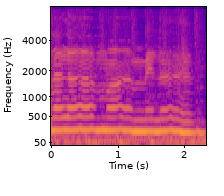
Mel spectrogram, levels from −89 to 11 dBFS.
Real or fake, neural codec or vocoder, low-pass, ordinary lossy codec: real; none; none; none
